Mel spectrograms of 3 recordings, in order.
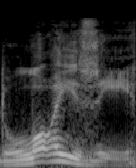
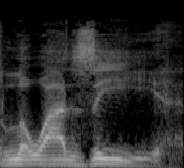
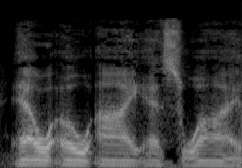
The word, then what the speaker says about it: Loisy: Seminar, well, as Alfred Loisy said, oh, that's Loisy. L-O-I-S-Y, Loisy. I don't expect you should try to do a French accent, right? But at least, please, Loisy.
